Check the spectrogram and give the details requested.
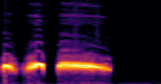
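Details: Spotted dove giving a 'liu tan' style call, meant to lure trained doves into calling back: a quick pair of soft coos, then a long, vibrating coo that slowly sinks in pitch. The background is silent.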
